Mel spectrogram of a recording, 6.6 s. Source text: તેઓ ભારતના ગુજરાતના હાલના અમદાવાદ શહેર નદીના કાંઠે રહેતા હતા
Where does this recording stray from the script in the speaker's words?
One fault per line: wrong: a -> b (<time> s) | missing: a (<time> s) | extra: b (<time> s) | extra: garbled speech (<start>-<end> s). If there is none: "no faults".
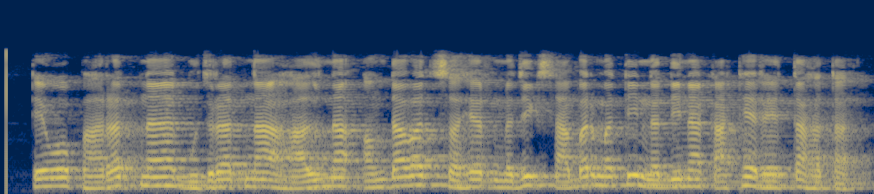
extra: નજીક સાબરમતી (3.8 s)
